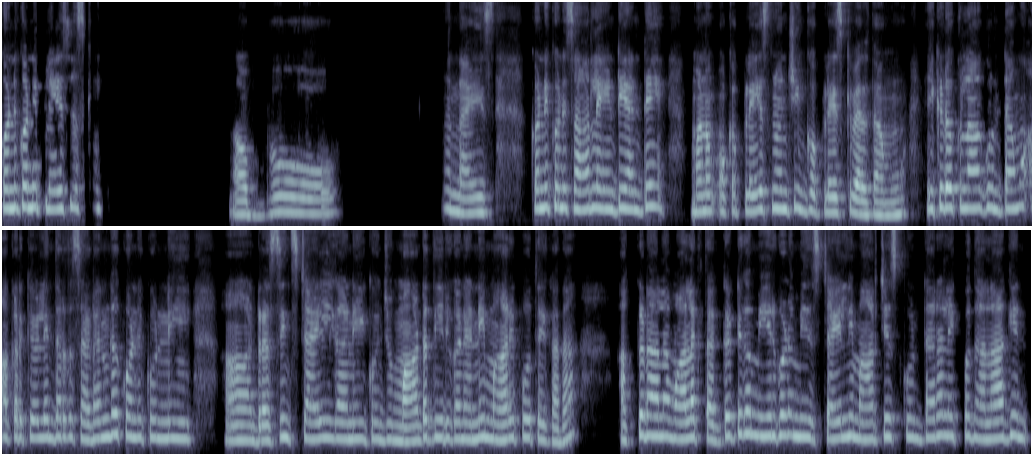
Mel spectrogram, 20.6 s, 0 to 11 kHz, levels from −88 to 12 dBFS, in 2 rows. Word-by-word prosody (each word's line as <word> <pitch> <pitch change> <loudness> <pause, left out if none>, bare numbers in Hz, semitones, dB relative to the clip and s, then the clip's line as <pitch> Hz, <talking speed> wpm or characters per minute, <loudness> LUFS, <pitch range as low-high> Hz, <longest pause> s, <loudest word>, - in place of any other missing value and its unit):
కొన్ని, 280 0 +4
కొన్ని 295 -1 +4
ప్లేసెస్‌కి 275 +1 -3 1.4
అబ్బో! 195 +3 -2 1.8
నైస్. 220 +1 -1 0.4
కొన్ని, 280 +1 +3
కొన్ని 290 -1 +2
సార్లు 270 +2 +3
ఏంటి 270 +2 +2
అంటే, 260 +5 +1 0.4
మనం 240 +1 +3
ఒక 235 - -6
ప్లేస్ 250 +3 +1
నుంచి 270 0 +1
ఇంకో 245 0 -1
ప్లేస్‌కి 220 0 +1
వెళ్తాము. 190 -1 +1 0.3
ఇక్కడొకలాగుంటాము. 280 -1 +2
అక్కడికి 260 0 -3
వెళ్ళిన 260 0 -1
తర్వాత 270 -1 -3
సడెన్‌గా 255 +6 +1
కొన్ని, 265 -3 0
కొన్ని 255 0 -1 0.6
ఆహ్, 225 0 +2
డ్రెసింగ్ 235 +4 +1
స్టైల్ 250 0 0
గానీ, 240 0 0
కొంచెం 235 -1 -3
మాట 215 +3 +3
తీరు 255 -2 -1
గానీ, 240 -1 +1
అన్నీ 260 +3 +2
మారిపోతాయి 250 -1 0
కదా! 215 +6 0 0.6
అక్కడ 260 +7 0
అలా 280 0 +3
వాళ్ళకి 265 +2 +3
తగ్గట్టుగా 285 +8 +1
మీరు 285 0 +2
కూడా 300 0 +1
మీ 270 - +2
స్టైల్‌ని 265 +3 +1
మార్చేసుకుంటారా? 265 +2 -2
లేకపోతే, 280 -2 -4
అలాగే 255 +4 +2
260 Hz, 135 wpm, -23 LUFS, 235-280 Hz, 1.8 s, కొన్ని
